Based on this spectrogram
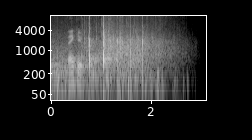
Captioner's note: applause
